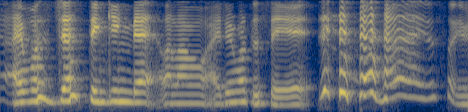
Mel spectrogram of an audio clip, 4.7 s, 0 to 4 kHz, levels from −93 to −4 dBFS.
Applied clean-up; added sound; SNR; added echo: neural mask model Resemble Enhance denoiser.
